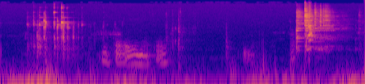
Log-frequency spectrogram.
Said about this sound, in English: Is when I would add the ice to the glass and to the cocktail mixer. Because at this point, the cocktail is ready to be made, so we're going to ice the glass and the cocktail mixer at the same time.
